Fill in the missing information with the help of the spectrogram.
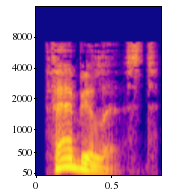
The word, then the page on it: fabulist: British English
